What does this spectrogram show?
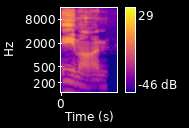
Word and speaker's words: Amon: It is Amon. They say it in the game, they say it everywhere else. I'm just dumb. Thank you. And don't get me started, because once we get into Amon and Rafa, they seem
